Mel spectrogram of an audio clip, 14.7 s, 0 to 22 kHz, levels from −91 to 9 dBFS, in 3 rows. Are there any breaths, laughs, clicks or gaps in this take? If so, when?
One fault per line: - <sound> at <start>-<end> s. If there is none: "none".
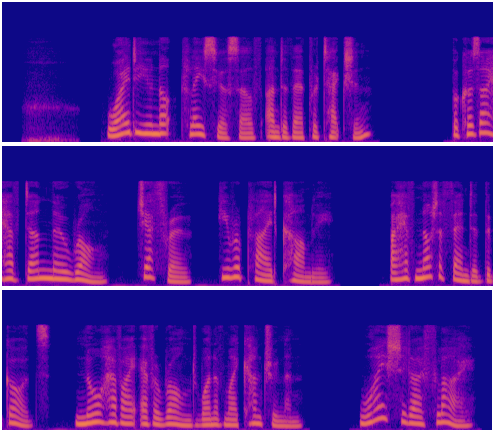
- breath at 0.2-0.8 s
